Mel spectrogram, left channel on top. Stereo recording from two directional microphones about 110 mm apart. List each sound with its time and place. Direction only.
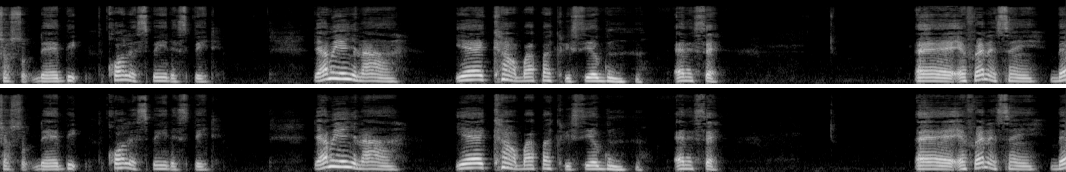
0.0 s speech: 30° left (ahead or behind)
9.1 s speech: 20° left (ahead or behind)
